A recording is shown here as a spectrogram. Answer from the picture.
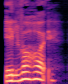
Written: elverhøj

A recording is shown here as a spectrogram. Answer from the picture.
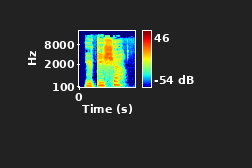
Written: JUDICIETS

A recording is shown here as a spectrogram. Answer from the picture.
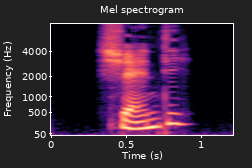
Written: shandy

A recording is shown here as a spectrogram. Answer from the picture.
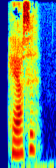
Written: herse

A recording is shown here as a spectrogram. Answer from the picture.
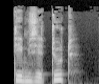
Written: dimsedut

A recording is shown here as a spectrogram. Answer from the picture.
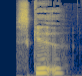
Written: skide

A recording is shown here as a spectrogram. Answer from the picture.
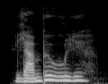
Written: lampeolie

